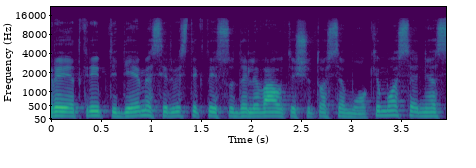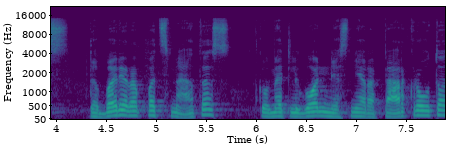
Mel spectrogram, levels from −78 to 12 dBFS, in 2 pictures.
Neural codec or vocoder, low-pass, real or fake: none; 14.4 kHz; real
